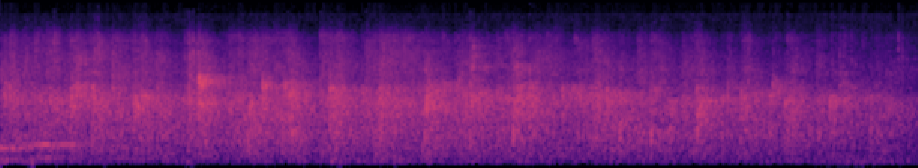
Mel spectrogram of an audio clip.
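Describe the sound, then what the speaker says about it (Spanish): Faint applause from a church congregation during a Sunday sermon, steady rippling clapping heard from a distance, low in level and with no voices over it. "Démosle un fuerte aplauso al Señor."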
